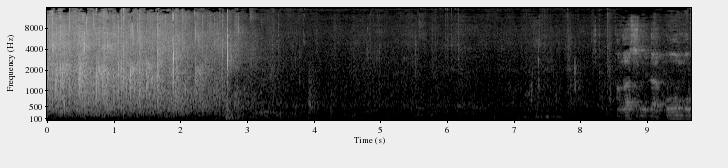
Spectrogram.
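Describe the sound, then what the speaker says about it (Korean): An audience applauding to welcome a health ministry official at a centre's opening ceremony, loud, dense clapping for nearly three seconds that fades into quiet room noise before a voice begins speaking near the end. "박수로 환영해 주시기 바랍니다."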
